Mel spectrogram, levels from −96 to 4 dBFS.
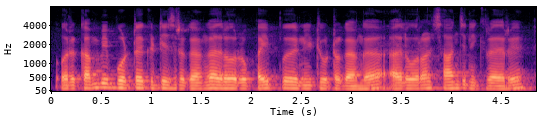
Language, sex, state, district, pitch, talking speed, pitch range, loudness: Tamil, male, Tamil Nadu, Kanyakumari, 115 Hz, 175 wpm, 110-120 Hz, -17 LUFS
